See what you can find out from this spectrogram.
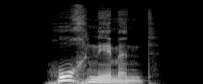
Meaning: present participle of hochnehmen
- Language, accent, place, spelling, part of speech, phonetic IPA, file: German, Germany, Berlin, hochnehmend, verb, [ˈhoːxˌneːmənt], De-hochnehmend.ogg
